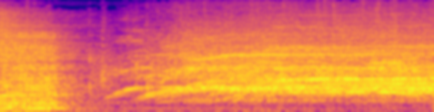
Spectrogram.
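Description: A rock band's closing chord cuts off just after the start, and after a brief dip a concert crowd cheers and whoops.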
